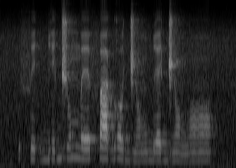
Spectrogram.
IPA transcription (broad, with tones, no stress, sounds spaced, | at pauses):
f e˨ ɡ͡b e˨˦ d͡ʒ o˦ m ɛ˧ f a˦ ɡ ɔ˦˨ d͡ʒ ɔ̃˨˦ ɡ͡b ɛ˧ d͡ʒ ɔ̃˨ ɡ ɔ̃˧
